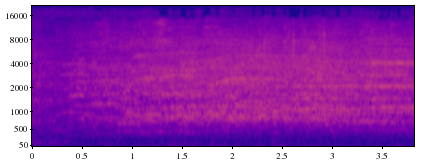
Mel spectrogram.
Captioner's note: crowd cheers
